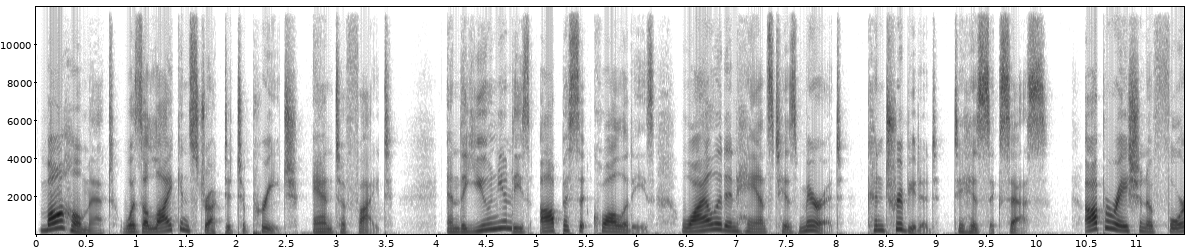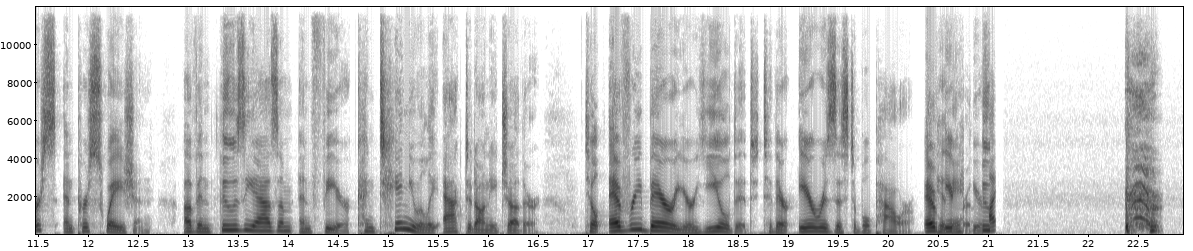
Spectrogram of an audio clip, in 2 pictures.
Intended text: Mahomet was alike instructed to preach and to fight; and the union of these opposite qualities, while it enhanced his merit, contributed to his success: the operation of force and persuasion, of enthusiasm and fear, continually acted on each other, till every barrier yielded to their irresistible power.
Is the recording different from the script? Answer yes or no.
yes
